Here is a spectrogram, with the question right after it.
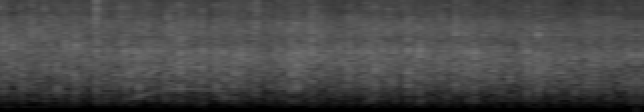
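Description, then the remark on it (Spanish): A crowd applauds the speaker's wife as she stands up, a dense wash of many hands clapping at once, sustained and even in loudness for a few seconds without any voices standing out. “Y si le dan un aplauso fuerte a mi amada.”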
